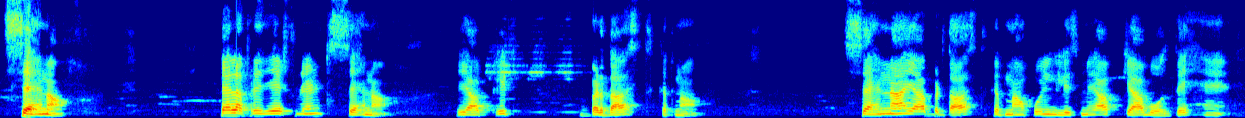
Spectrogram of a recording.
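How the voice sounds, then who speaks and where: A man with an Indian accent teaching English phrases in a live online class, explaining in Hindi and repeating sentences slowly for learners. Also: on the high side, fairly bright tone, poor audio. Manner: slow, drawn-out model sentences repeated for learners. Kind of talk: live online language lesson. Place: home room.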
